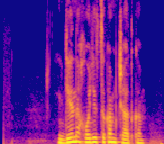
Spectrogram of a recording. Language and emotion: Russian, neutral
